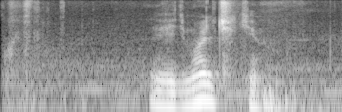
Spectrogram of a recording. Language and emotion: Russian, neutral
